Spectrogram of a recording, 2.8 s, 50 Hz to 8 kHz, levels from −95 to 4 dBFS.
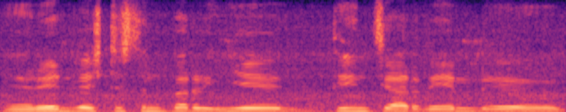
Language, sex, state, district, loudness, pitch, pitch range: Hindi, male, Rajasthan, Bikaner, -16 LUFS, 185 Hz, 155-195 Hz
